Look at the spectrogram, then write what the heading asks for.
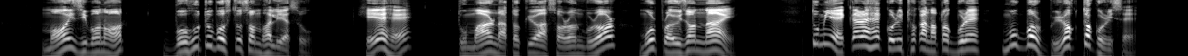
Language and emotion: Assamese, angry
